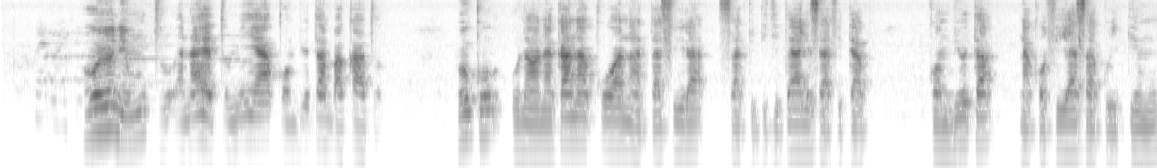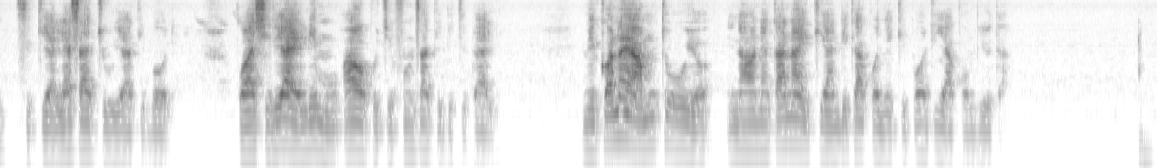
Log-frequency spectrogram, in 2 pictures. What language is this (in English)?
Swahili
